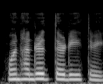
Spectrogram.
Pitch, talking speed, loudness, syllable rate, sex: 230 Hz, 230 wpm, -15 LUFS, 7.6 syllables/s, female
